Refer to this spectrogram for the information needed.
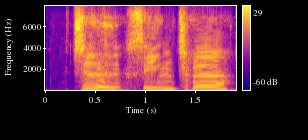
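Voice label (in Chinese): "zi xing che", Mandarin Chinese pinyin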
